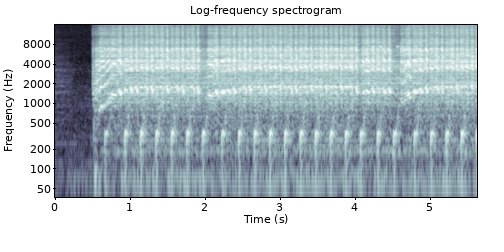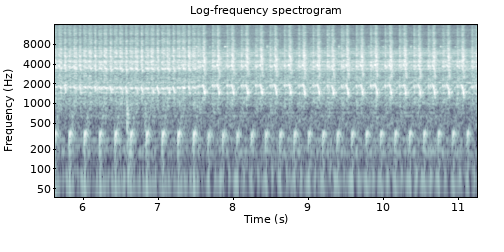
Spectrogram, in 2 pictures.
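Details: 50cc Chinese ATV that died and had no spark. Now has new plug, HT lead, stator/magneto, battery, piston kit and gaskets, checked valves, cleaned carb, fresh fuel and oil, and kill switches disconnected. Starter turns it over evenly for eleven seconds without firing: cranks but won't start.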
